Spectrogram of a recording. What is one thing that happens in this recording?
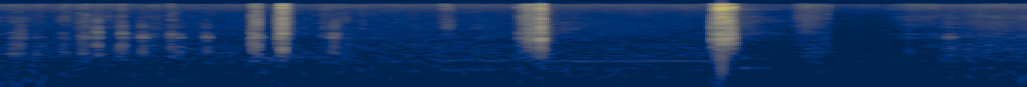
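A rifle's action clicks and clacks as it is worked.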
